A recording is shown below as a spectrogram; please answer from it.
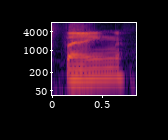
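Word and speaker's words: feign: bottom of that list our fifth word is Fain it's pronounced Fain it looks like it's spelled a little weird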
